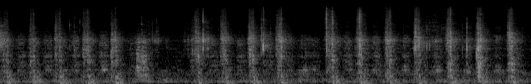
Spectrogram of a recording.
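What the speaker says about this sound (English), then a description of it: "we're gonna put some spring onion, and I'm gonna cut it up very finely" Knife chopping spring onion finely on a wooden board, a fast run of crisp, repeated cuts close by with a steady, slightly uneven rhythm.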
